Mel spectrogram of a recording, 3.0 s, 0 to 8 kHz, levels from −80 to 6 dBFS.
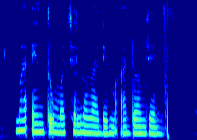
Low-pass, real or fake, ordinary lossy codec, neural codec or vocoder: none; real; none; none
